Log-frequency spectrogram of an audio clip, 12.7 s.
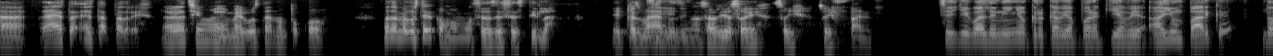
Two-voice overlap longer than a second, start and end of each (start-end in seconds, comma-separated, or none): none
